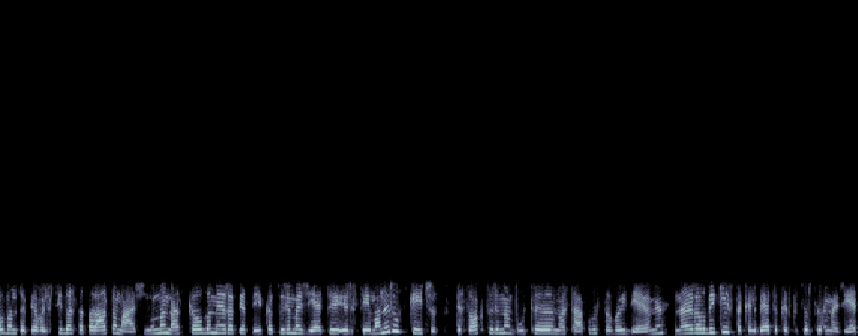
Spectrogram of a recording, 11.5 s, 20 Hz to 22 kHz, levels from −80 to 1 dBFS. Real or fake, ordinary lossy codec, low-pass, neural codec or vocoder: real; Opus, 24 kbps; 3.6 kHz; none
